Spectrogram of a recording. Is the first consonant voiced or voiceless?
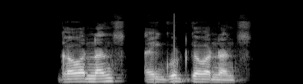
voiced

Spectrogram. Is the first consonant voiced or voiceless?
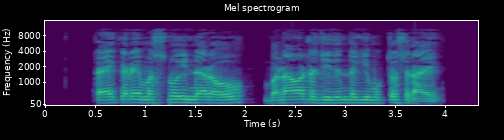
voiceless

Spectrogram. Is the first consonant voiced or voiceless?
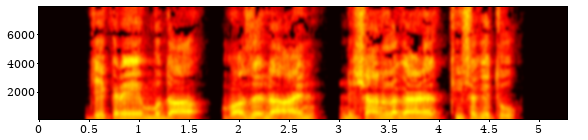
voiced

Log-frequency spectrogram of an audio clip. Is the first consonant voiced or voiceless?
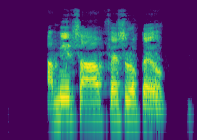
voiced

